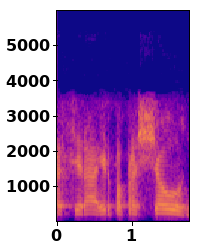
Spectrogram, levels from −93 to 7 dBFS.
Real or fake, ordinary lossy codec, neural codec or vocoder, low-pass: real; MP3, 32 kbps; none; 5.4 kHz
